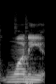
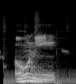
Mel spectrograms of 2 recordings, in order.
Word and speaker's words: Oni: the totally botched category I pronounced Oni NG as wani OG this was both a mispronunciation and a misreading in one it's Oni not one e and the letters at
